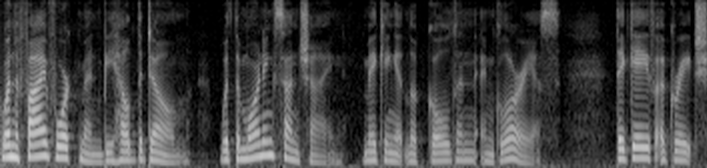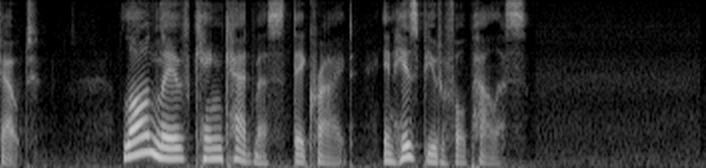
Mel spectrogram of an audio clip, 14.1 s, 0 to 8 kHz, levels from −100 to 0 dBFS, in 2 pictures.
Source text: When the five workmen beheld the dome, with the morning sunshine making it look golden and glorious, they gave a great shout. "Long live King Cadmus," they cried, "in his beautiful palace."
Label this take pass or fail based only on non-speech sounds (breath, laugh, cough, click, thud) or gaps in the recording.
pass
